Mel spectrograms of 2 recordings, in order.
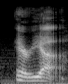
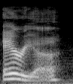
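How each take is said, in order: First: The stress is on the last syllable. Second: The stress is on the first syllable. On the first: "it's gonna be area. So it rhymes with fa" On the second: "we usually say area"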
